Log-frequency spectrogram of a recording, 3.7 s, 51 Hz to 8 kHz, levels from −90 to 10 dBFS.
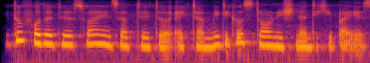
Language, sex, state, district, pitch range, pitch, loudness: Nagamese, female, Nagaland, Dimapur, 195-240 Hz, 215 Hz, -16 LUFS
